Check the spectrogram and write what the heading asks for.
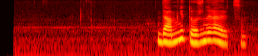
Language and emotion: Russian, neutral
